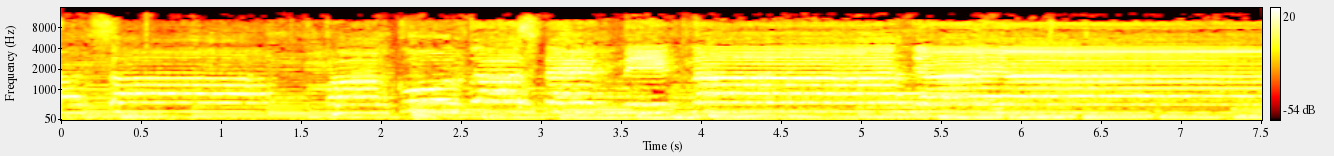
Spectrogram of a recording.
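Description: Music with several voices singing together over instruments, settling into a long held chord in the last few seconds.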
